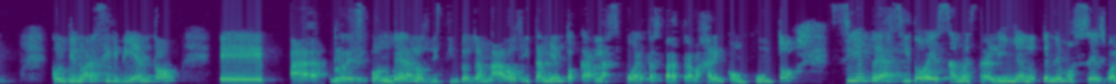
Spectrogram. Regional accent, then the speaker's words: Ecuador; como persona, como ciudadana, como mujer ecuatoriana

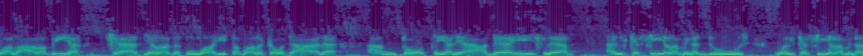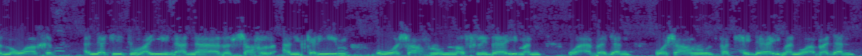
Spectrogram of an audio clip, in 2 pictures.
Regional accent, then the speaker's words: Egypt; أما المعركة التي يجب ألا ننساها أبدا كمصريين وكمسلمين

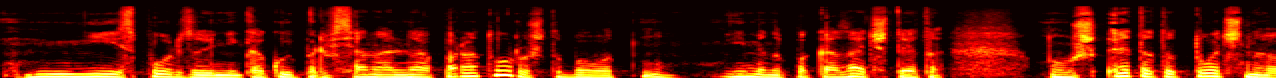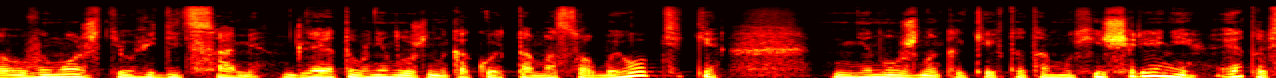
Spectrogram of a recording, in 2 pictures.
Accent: Ivanovo, Ivanovo Oblast, Russia; Вот я родился в Иванове, всю жизнь здесь прожил, и я считаю, что город недооцененный по многим вопросам, в том числе по архитектуре.

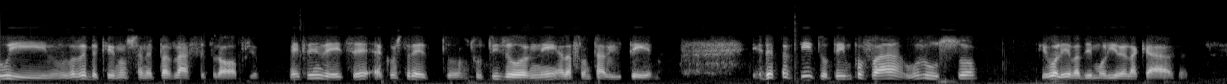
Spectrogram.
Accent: Predappio, Emilia-Romagna, Italy; born there; io di sinistra per generazioni, ma però sono nato a Predappio

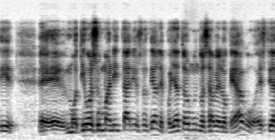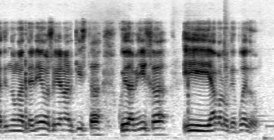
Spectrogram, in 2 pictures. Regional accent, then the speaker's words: Spain; yo soy ciudadano español

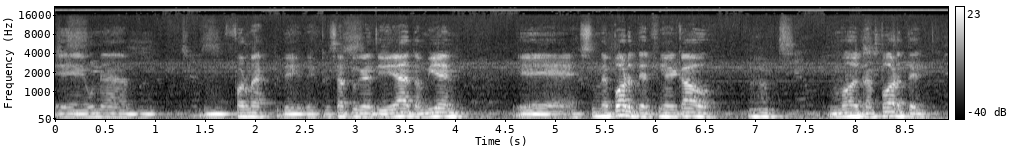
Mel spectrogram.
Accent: Santa Fe, Argentina; soy skater de Santa Fe.

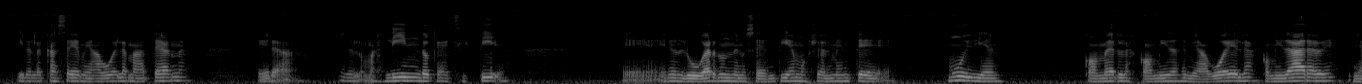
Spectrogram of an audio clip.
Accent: Villa Dolores, Córdoba, Argentina; nací en Villa Dolores. Crecí en un barrio un poquito alejado de ahí del centro, en la calle que en ese entonces se llamaba San Luis. Ahora se llama Presidente Perón. Y bueno, ahí estuve mis primeros años con mi familia.

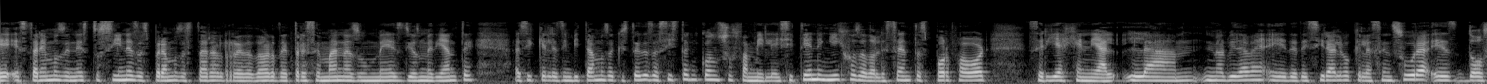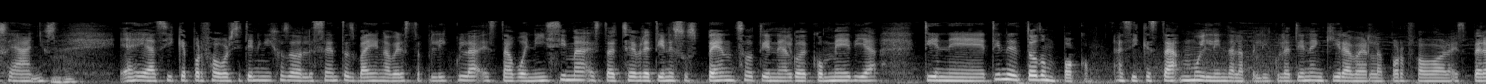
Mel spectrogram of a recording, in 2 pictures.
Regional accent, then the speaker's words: Ecuador; Y nosotros decíamos, no, somos ecuatorianos.

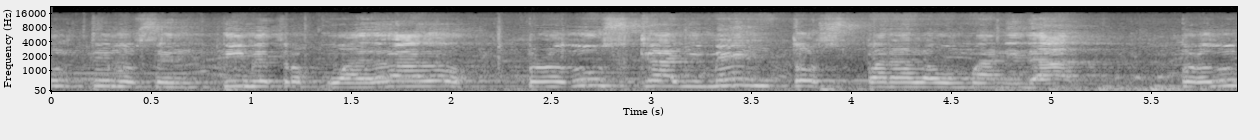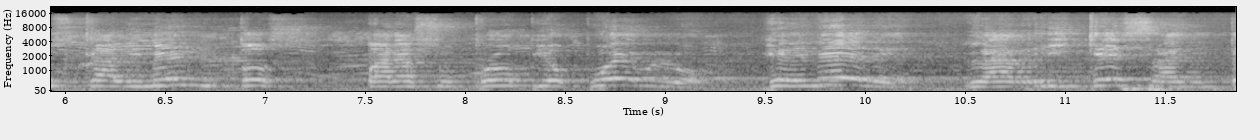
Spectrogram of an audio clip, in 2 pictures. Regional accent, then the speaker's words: Córdoba, Colombia; si se va hacia mi tierra, Córdoba

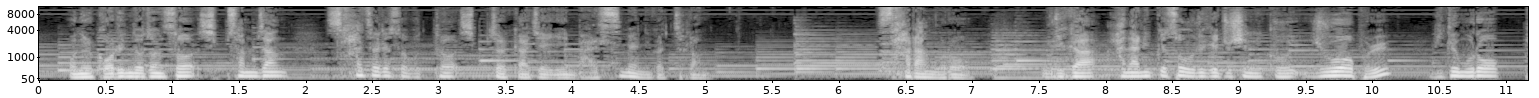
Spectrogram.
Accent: North Korea; now in Seoul, South Korea; 저는 탈북민

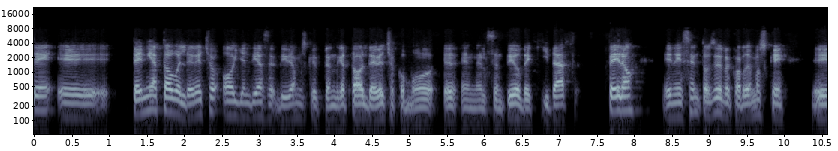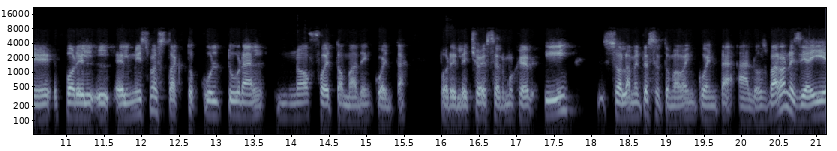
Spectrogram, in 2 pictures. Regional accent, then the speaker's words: Mexico; born there; ¿Y cómo le dicen a los que nacimos en México?

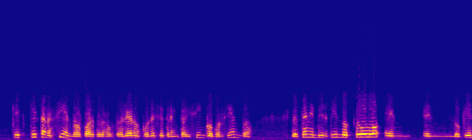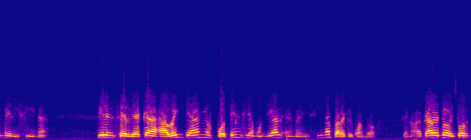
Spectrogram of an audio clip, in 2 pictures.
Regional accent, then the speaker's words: San Juan, Argentina; Y bueno, así somos los sanjuaninos, ¿viste? Acá es un negocio para muy pocos.

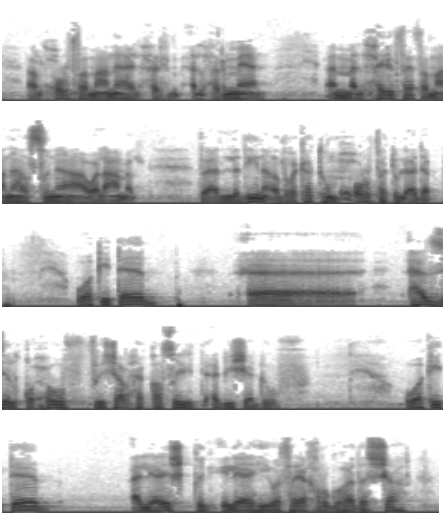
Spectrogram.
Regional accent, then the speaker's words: Damietta, Damietta Governorate, Egypt; وقد ولدت ونشأت في مدينة جميلة ساحلية، هي مدينة دمياط، مدينة الماء والشمس والهواء. وفي فترة التي نشأت فيها في دمياط

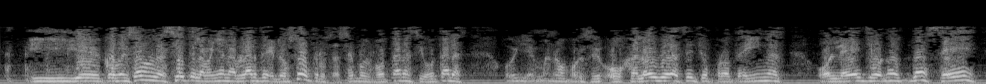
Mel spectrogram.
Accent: Banderilla, Veracruz, Mexico; Yo provengo de una familia de agricultores que sembramos maíz. Los trabajos para sembrar maíz son ímprobos en mi tierra

